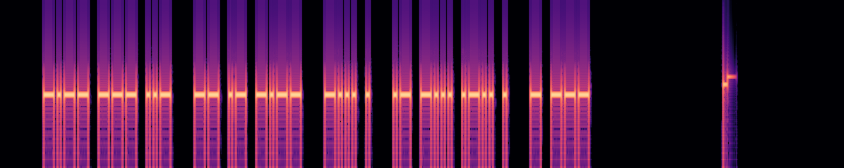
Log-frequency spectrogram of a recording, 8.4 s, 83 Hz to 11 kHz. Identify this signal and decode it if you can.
Morse code, heard as a keyed tone, about 34 wpm, 700 Hz. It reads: YOU MAY BE ABLE TO
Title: Sets of 5 Words Encore 35wpm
